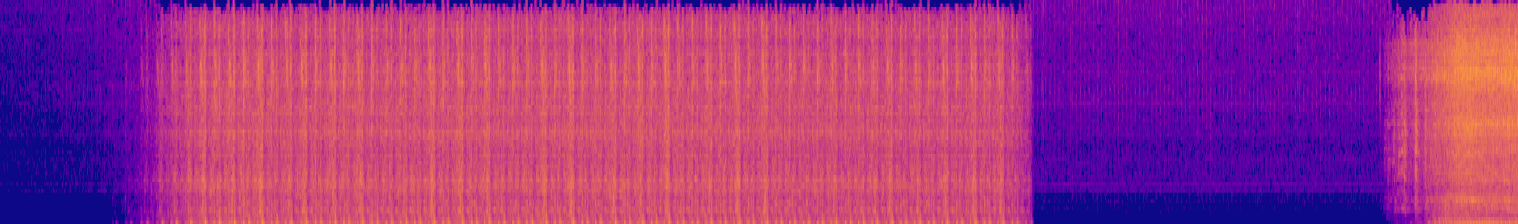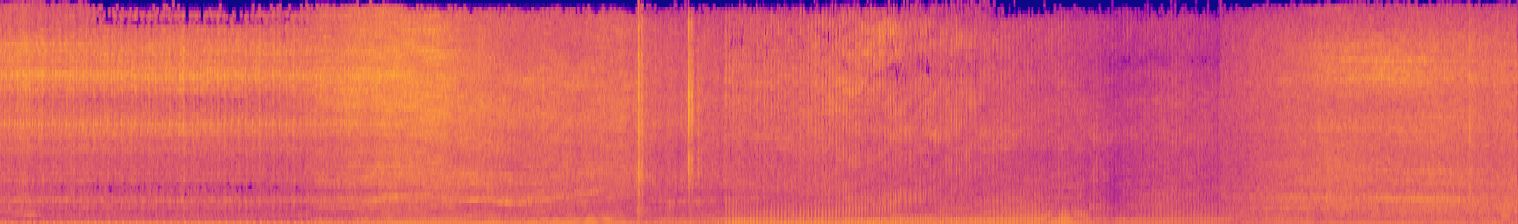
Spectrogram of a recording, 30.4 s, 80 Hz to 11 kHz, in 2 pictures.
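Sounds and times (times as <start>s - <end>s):
motorcycles: 1.4s - 10.4s, 14.0s - 30.3s.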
